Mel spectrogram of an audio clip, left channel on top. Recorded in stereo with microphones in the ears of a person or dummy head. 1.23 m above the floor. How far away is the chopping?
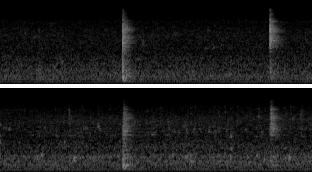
About 0.9 m.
